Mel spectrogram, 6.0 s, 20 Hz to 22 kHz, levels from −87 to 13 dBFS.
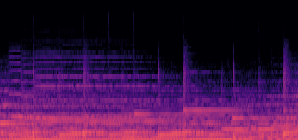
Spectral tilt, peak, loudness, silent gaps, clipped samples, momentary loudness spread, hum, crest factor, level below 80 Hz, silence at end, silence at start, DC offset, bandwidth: -10 dB/octave; -12 dBFS; -28 LUFS; none; under 0.1%; 3 LU; none; 12 dB; -28 dBFS; 0 s; 0 s; under 0.1%; 4.4 kHz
